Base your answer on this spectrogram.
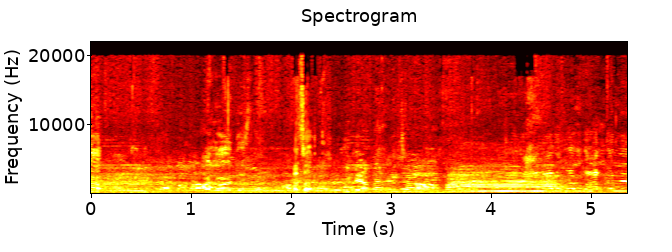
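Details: Two separate moos sound at a Bangladeshi cattle market in Bogura on 13 March 2025, amid trading for a Sahiwal bull calf. They are a short low first, then a longer steady one about three seconds later, under constant chatter.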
